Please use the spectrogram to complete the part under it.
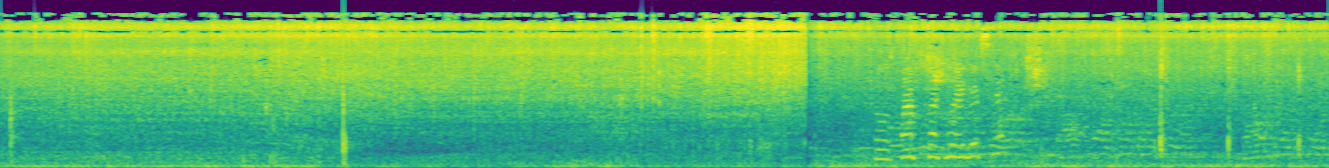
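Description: Okra frying in a pan in a home kitchen gives a steady, close sizzle throughout, with a voice talking over the later part.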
